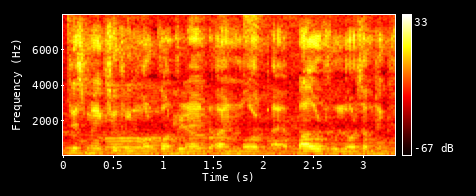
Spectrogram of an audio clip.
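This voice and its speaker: An earnest young student offers casual self-help advice to the camera, his medium-pitched voice monotone and a little fast. He repeats "bro" and "like" and makes small restarts, while the distant mic picks up nasheed vocals clearly playing as background music beneath him.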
